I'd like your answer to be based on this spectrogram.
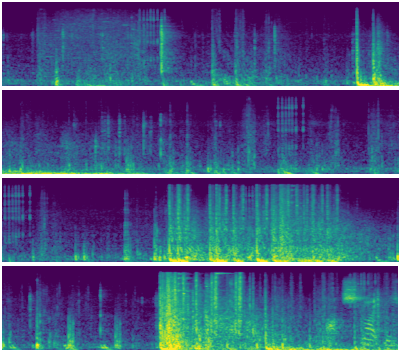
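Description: An SKS rifle fires repeatedly in Phantom Forces, with loud close semi-automatic bursts and mechanical reload clatter amid running footsteps and other distant gunfire.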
